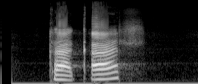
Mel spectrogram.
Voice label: "cuarenta", sakapulteko

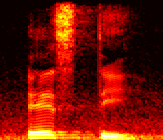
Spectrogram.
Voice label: Nawat palabras sangre; pipil

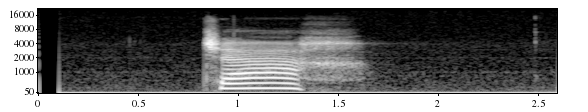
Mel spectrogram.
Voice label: poqomam cenizas

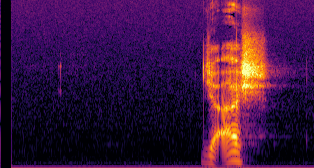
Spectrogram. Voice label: "verde", chuj

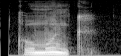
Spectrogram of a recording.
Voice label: uspanteko beber

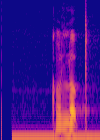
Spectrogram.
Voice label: uspanteko cuerda

